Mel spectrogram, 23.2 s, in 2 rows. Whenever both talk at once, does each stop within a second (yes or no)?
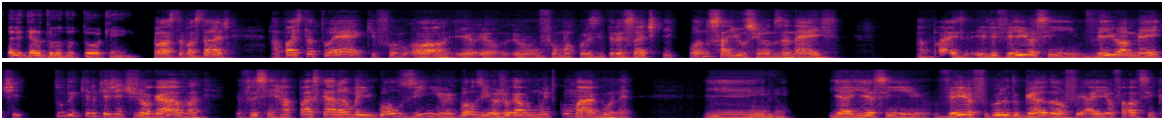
yes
